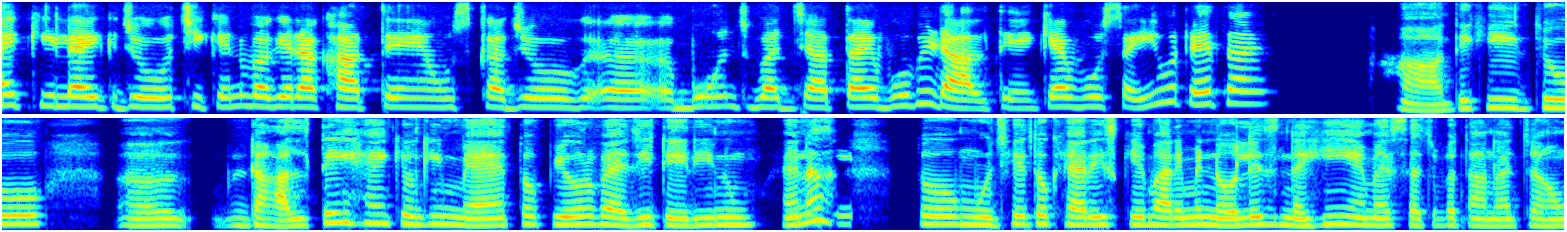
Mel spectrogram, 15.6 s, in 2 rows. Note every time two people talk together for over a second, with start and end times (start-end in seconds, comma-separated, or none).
none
